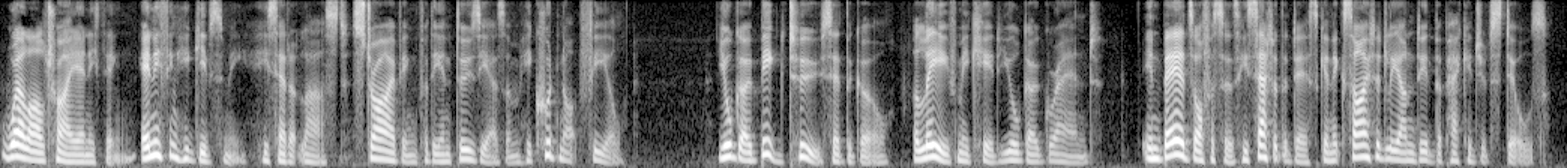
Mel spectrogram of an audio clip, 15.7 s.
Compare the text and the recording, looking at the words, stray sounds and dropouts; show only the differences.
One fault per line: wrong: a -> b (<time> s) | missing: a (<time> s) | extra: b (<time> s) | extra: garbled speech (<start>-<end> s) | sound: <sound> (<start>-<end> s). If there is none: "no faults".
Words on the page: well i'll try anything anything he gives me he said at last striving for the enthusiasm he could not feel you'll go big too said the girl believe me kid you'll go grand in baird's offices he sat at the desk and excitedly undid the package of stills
no faults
